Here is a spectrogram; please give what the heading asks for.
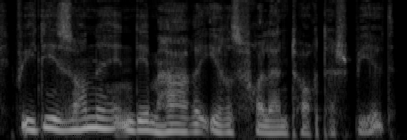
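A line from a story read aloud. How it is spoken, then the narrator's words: Continued whispering. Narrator (German): fuhr wieder flüsternd fort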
